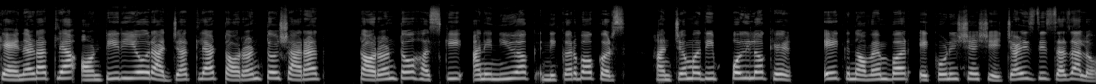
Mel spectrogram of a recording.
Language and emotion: Goan Konkani, neutral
